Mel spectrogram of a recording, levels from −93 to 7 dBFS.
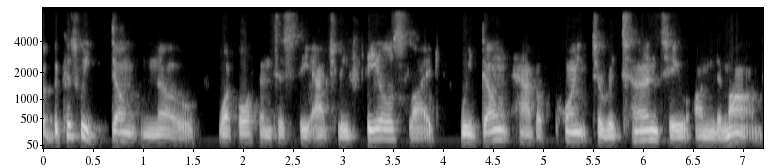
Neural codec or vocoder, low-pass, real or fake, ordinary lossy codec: none; 7.2 kHz; real; AAC, 48 kbps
